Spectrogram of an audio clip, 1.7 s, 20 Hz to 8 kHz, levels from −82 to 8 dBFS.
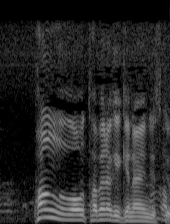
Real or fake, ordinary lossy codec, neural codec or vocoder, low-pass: real; MP3, 48 kbps; none; 7.2 kHz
